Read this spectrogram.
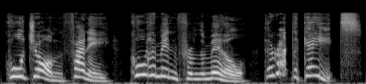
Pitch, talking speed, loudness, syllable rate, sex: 280 Hz, 195 wpm, -17 LUFS, 5.3 syllables/s, female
